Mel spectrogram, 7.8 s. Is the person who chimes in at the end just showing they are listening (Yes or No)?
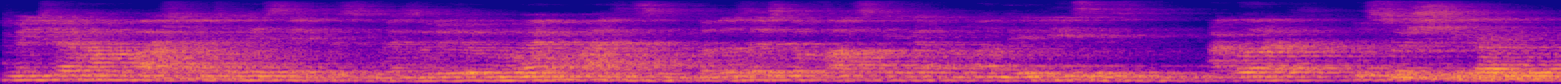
Yes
